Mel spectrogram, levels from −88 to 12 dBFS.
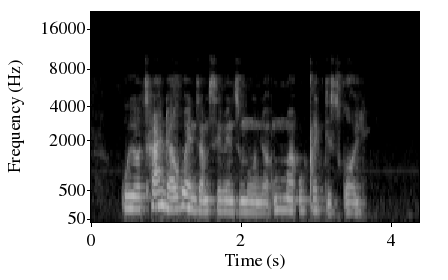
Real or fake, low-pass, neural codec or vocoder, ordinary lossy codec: real; 7.2 kHz; none; Opus, 32 kbps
